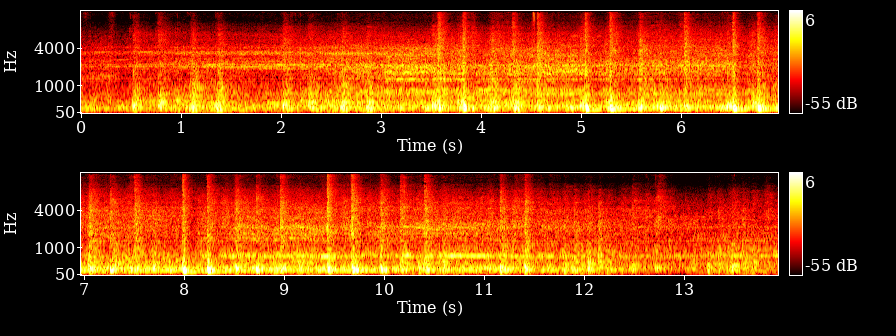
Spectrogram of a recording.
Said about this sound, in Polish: Teraz muszę poczekać, bo jedzie pociąg.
